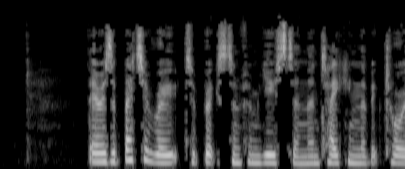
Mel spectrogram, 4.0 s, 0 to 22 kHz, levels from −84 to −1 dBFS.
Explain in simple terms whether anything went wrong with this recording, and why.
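Yes: the whole speech recording sounds watery and swirly, with nothing above 14.2 kHz, likely from MP3 compression. A simple treble filter would dull it without that bubbling.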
